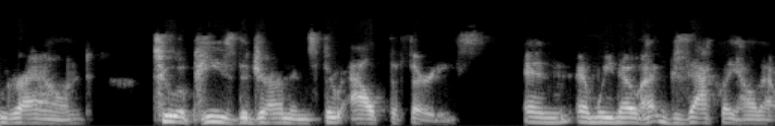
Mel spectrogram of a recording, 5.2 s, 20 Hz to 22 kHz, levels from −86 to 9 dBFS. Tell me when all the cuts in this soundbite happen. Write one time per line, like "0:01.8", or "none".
none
